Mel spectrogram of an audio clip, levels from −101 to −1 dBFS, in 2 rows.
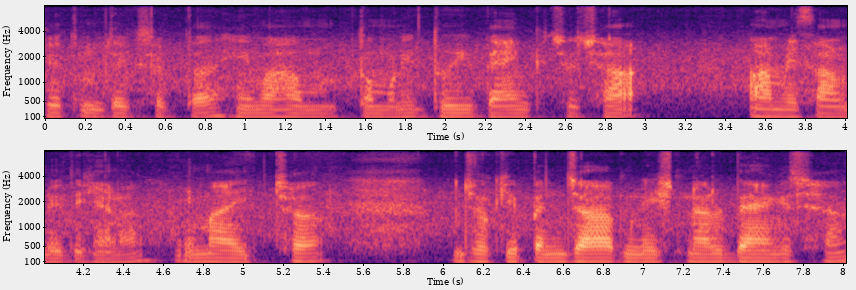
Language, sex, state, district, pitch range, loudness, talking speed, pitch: Garhwali, male, Uttarakhand, Tehri Garhwal, 95-100 Hz, -23 LUFS, 165 wpm, 95 Hz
